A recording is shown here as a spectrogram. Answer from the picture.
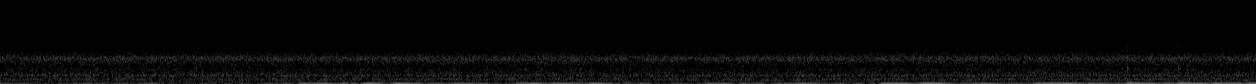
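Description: Quiet, steady hiss of microphone and room noise, with small swells in level but no distinct events.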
